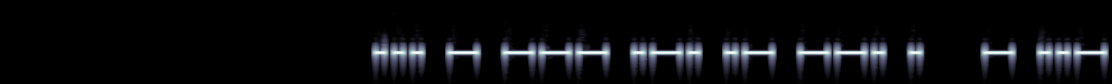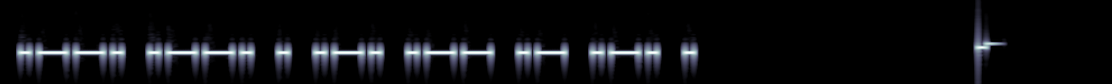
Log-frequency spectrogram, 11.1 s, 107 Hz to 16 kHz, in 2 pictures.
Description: Morse code, heard as a keyed tone, about 26 wpm, 700 Hz. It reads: STORAGE TUPPERWARE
